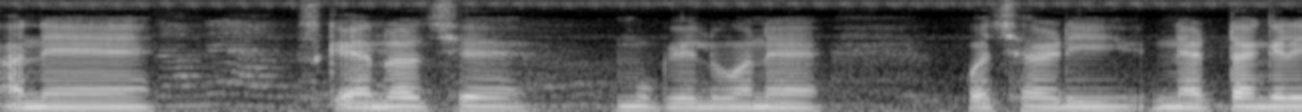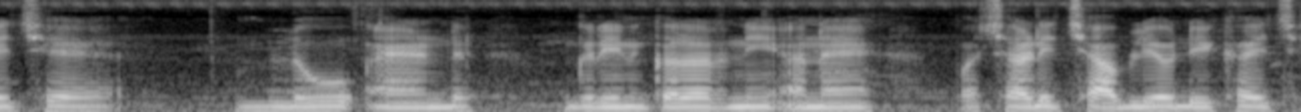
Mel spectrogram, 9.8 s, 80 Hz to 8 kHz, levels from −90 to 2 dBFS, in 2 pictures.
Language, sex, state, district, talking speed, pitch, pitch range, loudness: Gujarati, male, Gujarat, Valsad, 115 wpm, 115 Hz, 115-120 Hz, -20 LUFS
